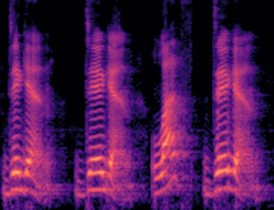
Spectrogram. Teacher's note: so you hear that g in front of in but you have to say them as one word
